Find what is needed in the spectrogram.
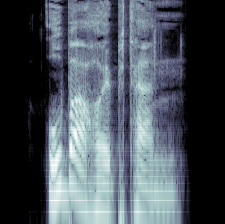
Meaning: dative plural of Oberhaupt
- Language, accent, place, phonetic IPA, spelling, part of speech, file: German, Germany, Berlin, [ˈoːbɐˌhɔɪ̯ptɐn], Oberhäuptern, noun, De-Oberhäuptern.ogg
